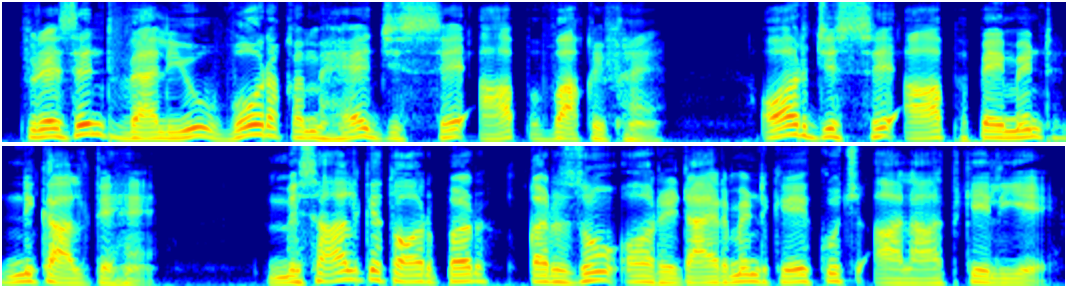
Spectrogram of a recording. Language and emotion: Urdu, neutral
